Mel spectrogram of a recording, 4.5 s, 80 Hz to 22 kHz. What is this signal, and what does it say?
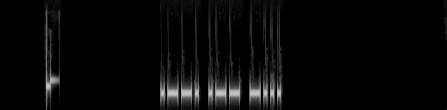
Morse code, heard as a keyed tone, about 36 wpm, 700 Hz. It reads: PWB
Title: USA Call Sign Postfixes - 3 Letters 35wpm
